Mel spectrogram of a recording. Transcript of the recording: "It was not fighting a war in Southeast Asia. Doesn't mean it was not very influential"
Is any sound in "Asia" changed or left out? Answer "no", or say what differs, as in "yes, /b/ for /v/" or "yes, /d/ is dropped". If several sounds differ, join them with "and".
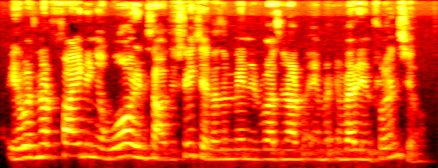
yes, /s/ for /ʒ/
